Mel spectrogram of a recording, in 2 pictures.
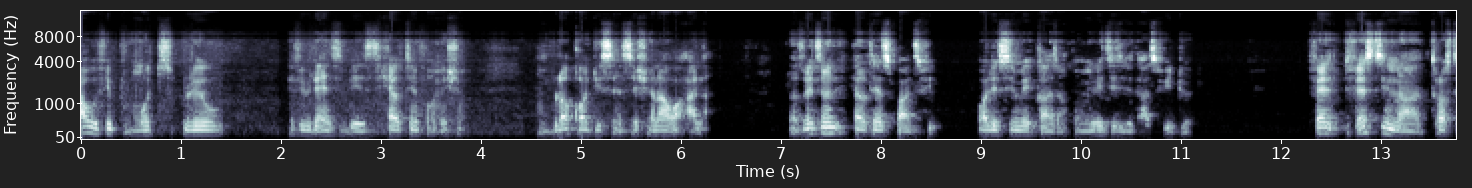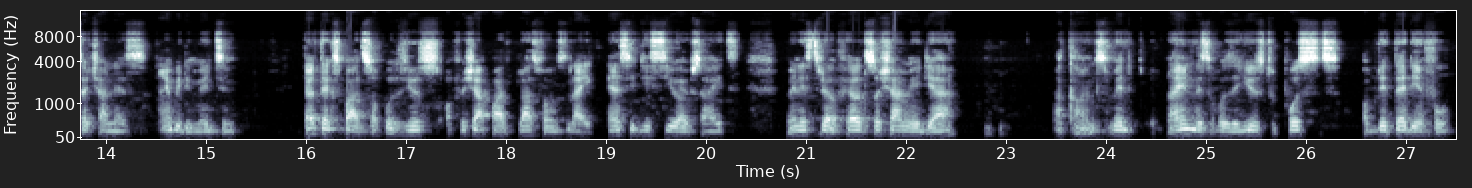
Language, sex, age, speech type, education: Nigerian Pidgin, male, 15-29, spontaneous, tertiary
